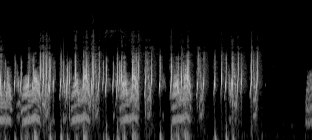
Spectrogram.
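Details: Quail calling, as used by hunters: dense raspy churrs laced with rapid high chirps for about five seconds, then silence before one last short burst.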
